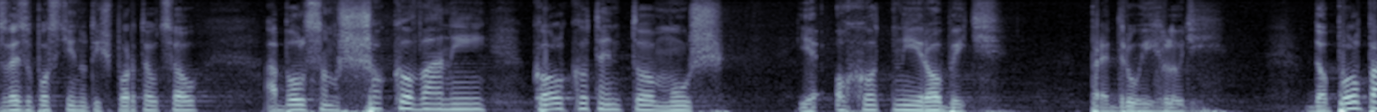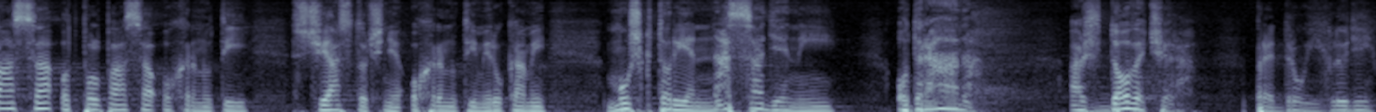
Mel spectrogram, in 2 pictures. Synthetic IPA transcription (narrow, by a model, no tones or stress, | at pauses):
zʋɛzupɔsciɦnut̪iːxʃpɔɾt̪ɔʊt͡sɔʊ | ʔa̰bɔlsɔmʃɔkɔʋaniː | kɔʎkɔt̪ɛnt̪ɔmuʃ | jɛɔxɔt̪niːɾɔbic | pɾɛd̪ɾuɦiːɣʎuɟḭː | d̪ɔpɔlpaːsaʔɔt̪̚pɔlpaːsaʔɔxr̩nut̪iː | st͡ʃɪast̪ɔt͡ʃɲɛʔɔxr̩nut̪iːmiɾukami | muʃkt̪ɔɾiːjɛnasaɟɛniː | ɔd̪ɾaːna | aʒd̪ɔʋɛt͡ʃɛɾa | pɾɛd̪ɾuɦiːɣʎuɟiː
